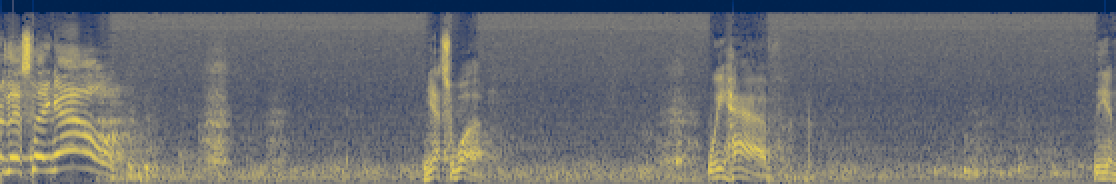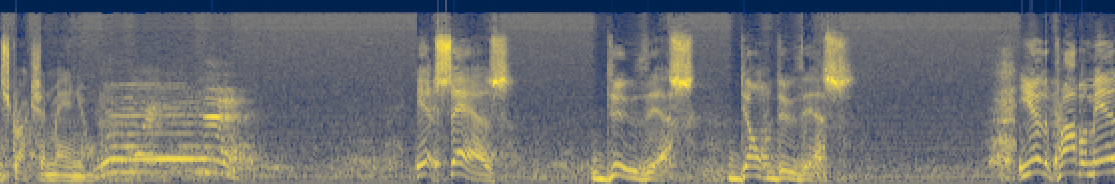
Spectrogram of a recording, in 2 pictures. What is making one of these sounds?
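A man preaches with animation through a microphone in an echoing hall.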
